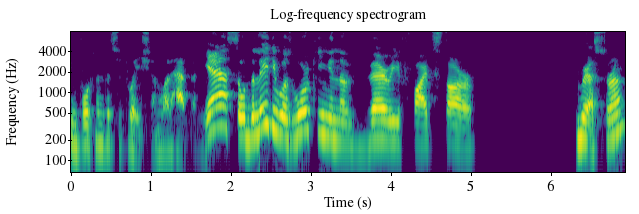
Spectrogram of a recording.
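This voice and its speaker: Her pitch swinging very widely, a woman speaks with a non-native accent. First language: not English. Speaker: vlogger. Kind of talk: casual storytelling monologue.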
